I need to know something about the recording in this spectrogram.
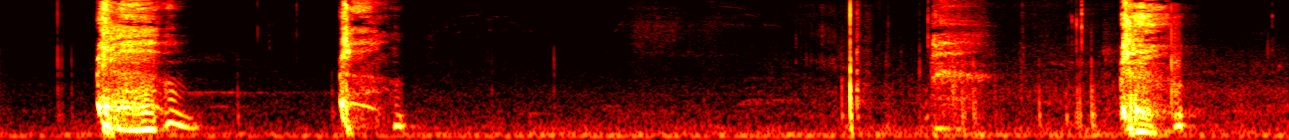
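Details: Afternoon coughing fit in a girl that starts weak and grows violent: several loud, harsh coughs with throat clearing between them over steady room noise, becoming more forceful.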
